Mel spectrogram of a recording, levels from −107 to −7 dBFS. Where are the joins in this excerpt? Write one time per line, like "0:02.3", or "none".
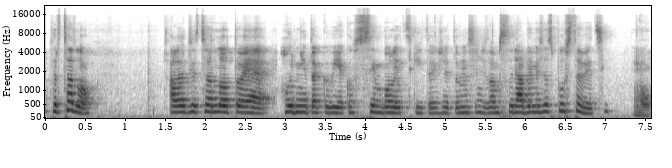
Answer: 0:02.9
